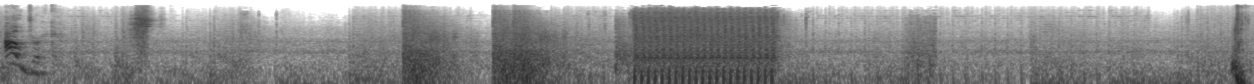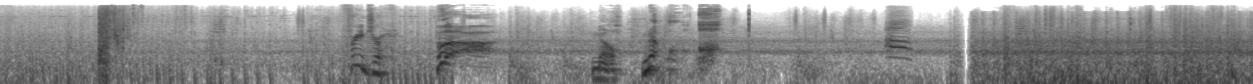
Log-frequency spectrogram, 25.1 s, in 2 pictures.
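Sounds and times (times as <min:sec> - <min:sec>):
gunshots: 0:00.0 - 0:19.7, 0:21.7 - 0:25.0
machine-gun burst: 0:03.6 - 0:15.4, 0:22.2 - 0:25.0.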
